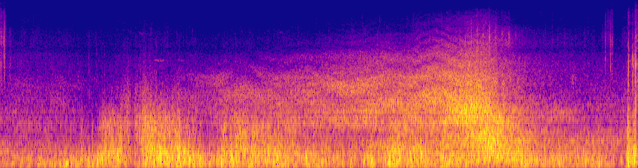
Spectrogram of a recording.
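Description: A car approaches, passes close by and fades away.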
